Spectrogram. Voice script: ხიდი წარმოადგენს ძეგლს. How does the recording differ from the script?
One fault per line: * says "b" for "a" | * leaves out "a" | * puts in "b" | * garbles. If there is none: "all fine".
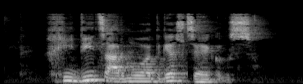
all fine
